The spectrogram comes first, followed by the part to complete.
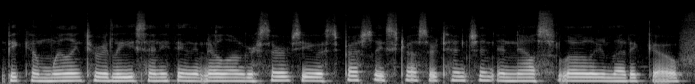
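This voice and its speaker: Hoarse older woman, slow and soothing. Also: lowish voice, little pitch movement, mellow, dull audio. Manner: slow, soothing, with throat clearing. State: hoarse from a cold. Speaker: meditation guide. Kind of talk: guided meditation.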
